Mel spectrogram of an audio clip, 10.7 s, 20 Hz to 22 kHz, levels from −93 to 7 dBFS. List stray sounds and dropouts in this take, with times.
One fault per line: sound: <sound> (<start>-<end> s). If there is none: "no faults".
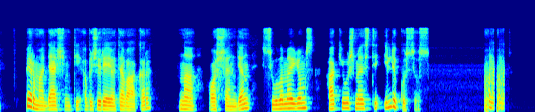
sound: laugh (9.7-10.1 s)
